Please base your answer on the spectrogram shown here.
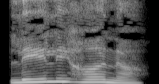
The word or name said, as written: ಲೇಲಿಹಾನ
